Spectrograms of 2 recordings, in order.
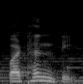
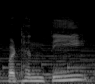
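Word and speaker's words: पठन्ति: छात्रा पठति छात्रा पठनती आप यह देख ही रहे होंगे कि उच्चारण के समय क्रिया के अंतिम ई को मैं ह्रस्व उच्चारण कर रहा हूं अर्थात छोटा उच्चारण जहां पर समय एक मात्रिक है आप इसको उच्चारण यदि नहीं करेंगे और दीर्घ पठनती ऐसा उच्चारण करेंगे तो इसका अर्थ भी बदल जाएगा और काल भी बदल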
